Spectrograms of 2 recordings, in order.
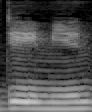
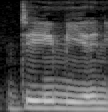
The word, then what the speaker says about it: Demian: German character names but what I have heard is it's Dam Damian even though it's spelled Demian it is a Coming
